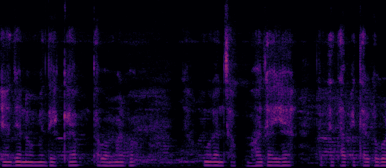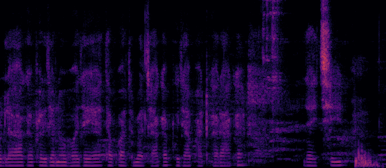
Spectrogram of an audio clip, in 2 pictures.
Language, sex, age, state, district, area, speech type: Maithili, female, 30-45, Bihar, Samastipur, urban, spontaneous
